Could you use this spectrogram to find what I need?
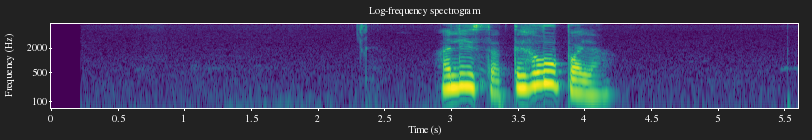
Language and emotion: Russian, neutral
